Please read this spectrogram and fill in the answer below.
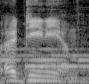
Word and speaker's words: adenium: nine name so just just remember adenium it's only three syllables easy to learn when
